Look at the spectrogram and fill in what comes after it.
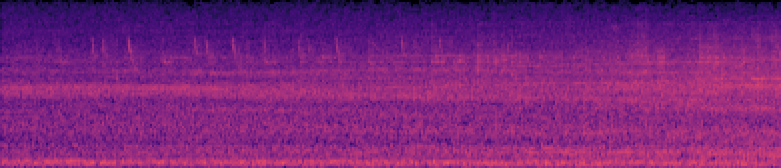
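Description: ČD Cargo electric freight locomotive and its train of car-carrier wagons approaching: a steady rumble that grows gradually louder.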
